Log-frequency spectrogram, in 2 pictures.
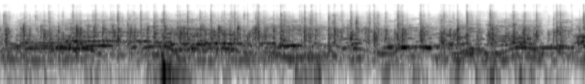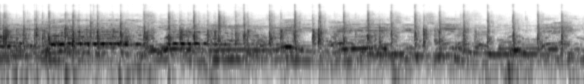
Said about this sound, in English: stand and give the Lord some praise. Give him a hand clap. Amen.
